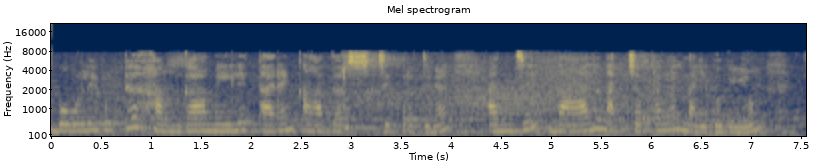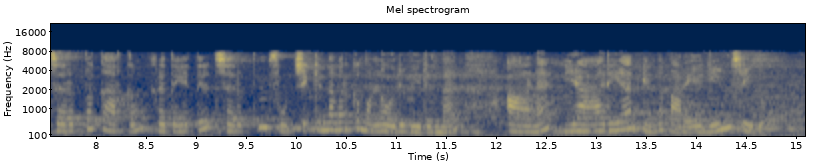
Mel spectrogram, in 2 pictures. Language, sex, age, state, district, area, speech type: Malayalam, female, 18-30, Kerala, Idukki, rural, read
